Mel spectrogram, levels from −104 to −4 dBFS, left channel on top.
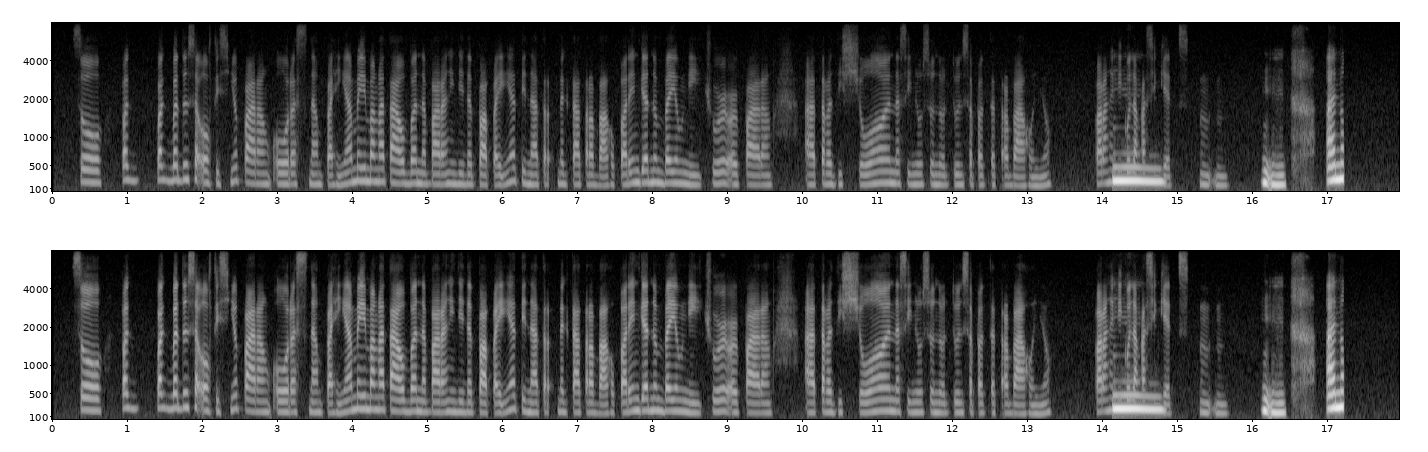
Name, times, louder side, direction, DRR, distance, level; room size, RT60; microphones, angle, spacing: voice 1, 0.3-0.7 0.9-13.3 13.9-14.9 15.3-15.7, right 3 dB, 55° right, 1.6 m, -42 dB
voice 2, 14.1-14.8 16.1-17.2, right 1 dB, 25° right, 0.7 m, -22 dB
open air
head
